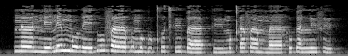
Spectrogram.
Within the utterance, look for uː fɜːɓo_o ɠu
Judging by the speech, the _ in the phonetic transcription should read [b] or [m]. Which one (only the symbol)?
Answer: m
